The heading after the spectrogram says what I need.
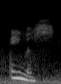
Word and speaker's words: Amos: Amos. Amos. Okay. Tori Amos. We keep saying Amos for some reason. I guess it's spelled that way.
